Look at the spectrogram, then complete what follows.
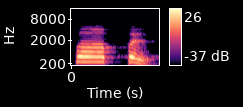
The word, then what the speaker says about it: purple: R is silent. Purple. Say Purple.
